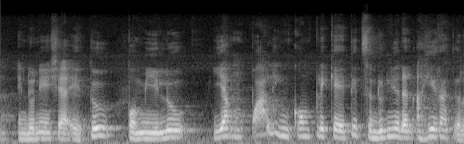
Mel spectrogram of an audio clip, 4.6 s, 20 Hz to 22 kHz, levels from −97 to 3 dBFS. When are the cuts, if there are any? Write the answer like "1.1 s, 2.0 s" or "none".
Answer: 1.1 s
